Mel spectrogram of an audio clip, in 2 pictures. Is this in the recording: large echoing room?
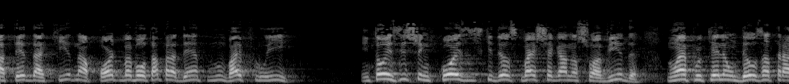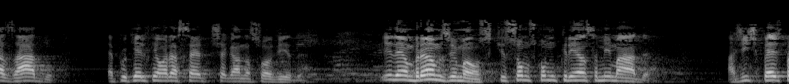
yes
